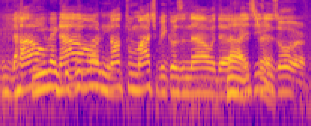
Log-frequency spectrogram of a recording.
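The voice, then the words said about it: Strong Italian accent. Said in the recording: “you're from Italy and your accent is really strong”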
